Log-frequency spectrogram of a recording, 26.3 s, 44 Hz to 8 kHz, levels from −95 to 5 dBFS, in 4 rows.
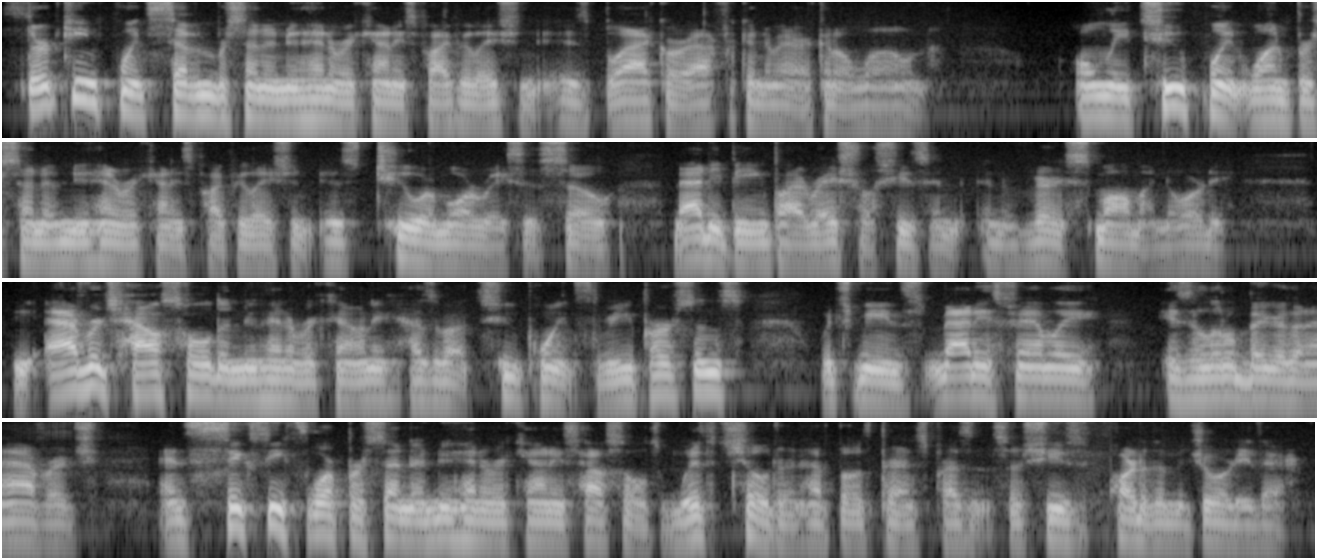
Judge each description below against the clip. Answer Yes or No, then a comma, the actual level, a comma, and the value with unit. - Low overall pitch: Yes, very low, 95 Hz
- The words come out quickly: No, average, 175 wpm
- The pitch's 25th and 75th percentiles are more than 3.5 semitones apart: No, narrow, 2.6 semitones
